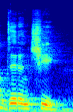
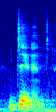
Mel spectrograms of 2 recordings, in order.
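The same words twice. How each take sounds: First: The final T is pronounced strongly. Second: The final T is pronounced very lightly. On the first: The speaker calls it wrong. "Só não fala didn't com o T forte no final" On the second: The speaker calls it right. "É um Tzinho bem leve"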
